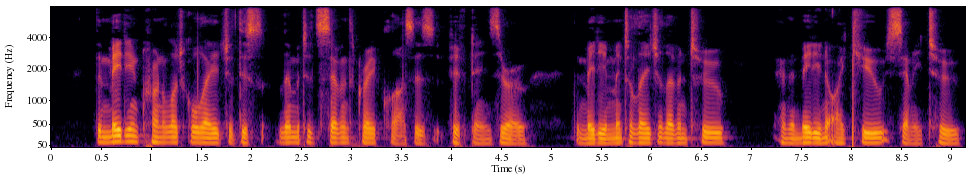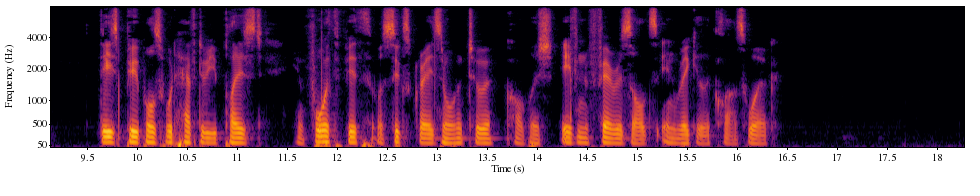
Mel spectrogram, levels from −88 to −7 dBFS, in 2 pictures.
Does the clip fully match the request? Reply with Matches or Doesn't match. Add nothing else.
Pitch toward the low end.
Matches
